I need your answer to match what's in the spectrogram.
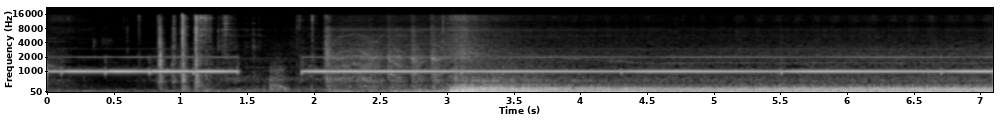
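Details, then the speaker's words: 2007 Dodge Ram 1500 HEMI, check engine light on and flashing, before downstream oxygen sensor replacement: engine catches after cranking, then idles rough and lumpy, even backfiring; OBD2 scan indicated oxygen sensor problems, cause not confirmed. "engine engine lights on as well you hear it so it's not it's not doing whoa even backfired you heard it you hear it so just sitting here idling it's not want to do very well"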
